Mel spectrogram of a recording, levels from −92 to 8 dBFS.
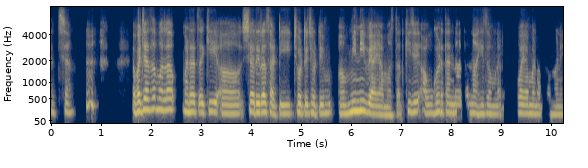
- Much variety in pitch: No, average, 3.2 semitones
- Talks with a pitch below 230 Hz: Yes, medium, 185 Hz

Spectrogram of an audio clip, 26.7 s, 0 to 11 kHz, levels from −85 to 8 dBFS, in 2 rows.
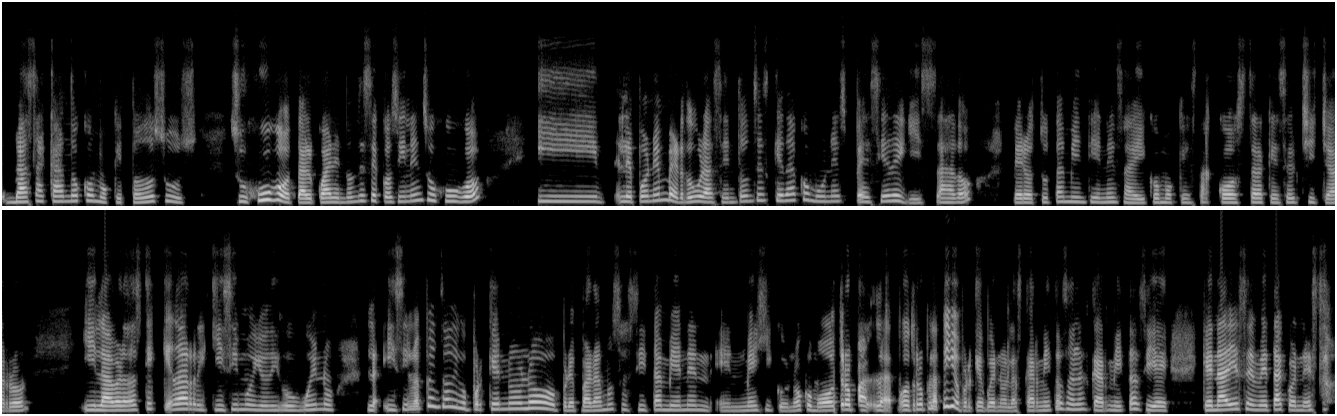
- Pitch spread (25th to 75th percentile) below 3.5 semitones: No, average, 3.8 semitones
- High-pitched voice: Yes, very high, 250 Hz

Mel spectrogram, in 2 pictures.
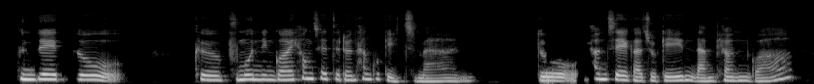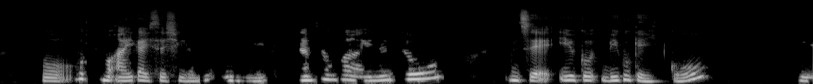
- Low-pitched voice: No, high, 190 Hz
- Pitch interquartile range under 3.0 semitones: No, average, 5.1 semitones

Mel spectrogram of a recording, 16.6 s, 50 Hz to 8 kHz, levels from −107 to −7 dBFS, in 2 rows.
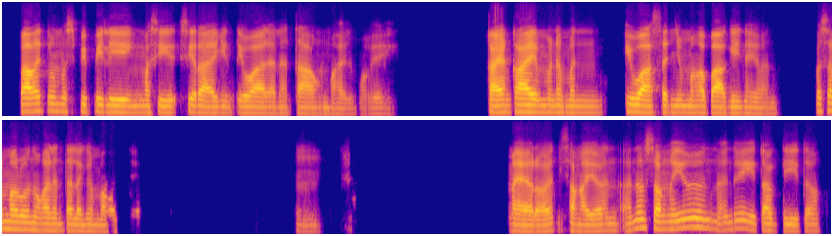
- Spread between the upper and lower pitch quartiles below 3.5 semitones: Yes, average, 2.8 semitones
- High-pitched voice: No, low, 120 Hz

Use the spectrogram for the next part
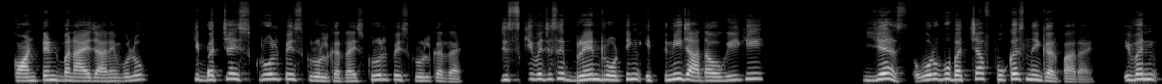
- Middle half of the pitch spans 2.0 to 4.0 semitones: No, wide, 5.5 semitones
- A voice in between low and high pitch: No, high, 210 Hz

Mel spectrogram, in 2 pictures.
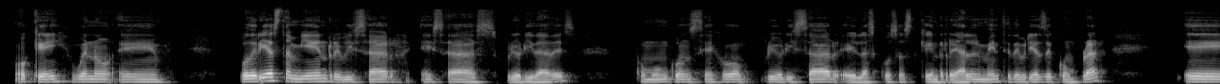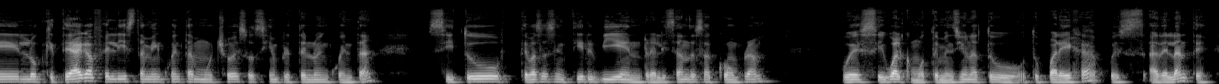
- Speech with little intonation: Yes, narrow, 2.3 semitones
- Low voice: Yes, low, 115 Hz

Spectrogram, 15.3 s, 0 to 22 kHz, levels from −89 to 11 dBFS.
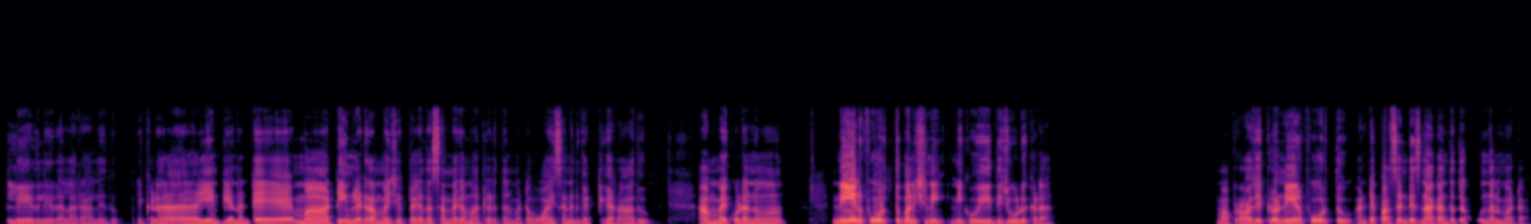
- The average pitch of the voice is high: No, low, 110 Hz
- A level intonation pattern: No, average, 5.0 semitones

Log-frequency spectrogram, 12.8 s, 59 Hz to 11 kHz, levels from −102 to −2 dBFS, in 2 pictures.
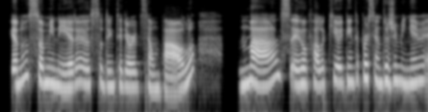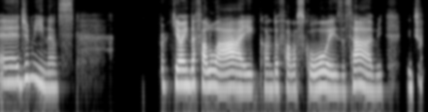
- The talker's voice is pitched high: Yes, high, 215 Hz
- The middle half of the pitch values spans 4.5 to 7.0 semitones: No, average, 4.0 semitones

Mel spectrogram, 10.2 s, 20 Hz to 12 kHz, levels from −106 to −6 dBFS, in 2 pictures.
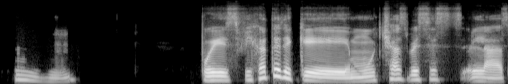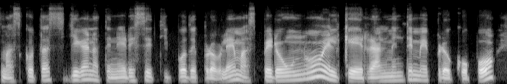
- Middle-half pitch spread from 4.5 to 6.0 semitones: Yes, average, 5.0 semitones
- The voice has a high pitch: No, low, 125 Hz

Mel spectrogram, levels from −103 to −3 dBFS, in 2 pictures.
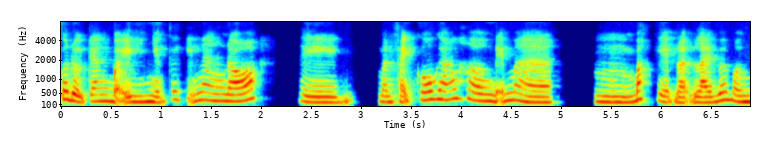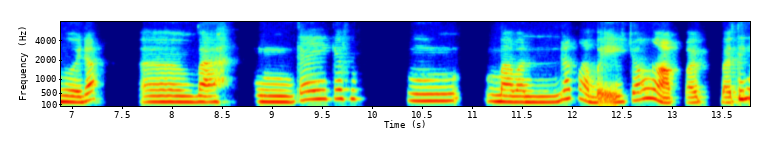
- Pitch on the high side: Yes, high, 215 Hz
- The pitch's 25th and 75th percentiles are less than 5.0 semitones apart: No, wide, 5.4 semitones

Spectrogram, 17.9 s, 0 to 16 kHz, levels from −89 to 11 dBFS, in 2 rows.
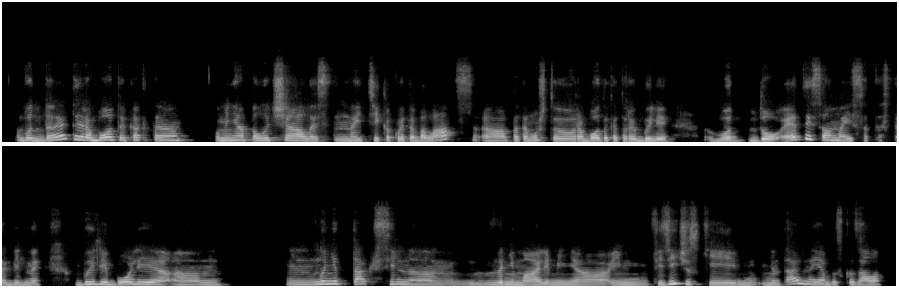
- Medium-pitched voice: No, high, 225 Hz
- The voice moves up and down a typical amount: Yes, average, 3.3 semitones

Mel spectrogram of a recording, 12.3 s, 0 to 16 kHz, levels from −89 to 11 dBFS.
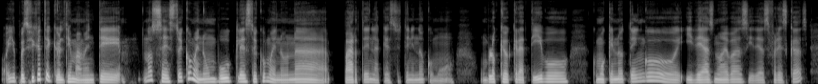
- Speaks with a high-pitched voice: No, low, 115 Hz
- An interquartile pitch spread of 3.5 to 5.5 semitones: Yes, average, 4.2 semitones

